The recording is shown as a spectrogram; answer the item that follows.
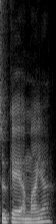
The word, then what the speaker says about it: Daisuke Amaya: it's Daisuke Amaya. what is it? Dai, Oh yeah, Yeah. Graham could Dais- probably pronounce it better.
